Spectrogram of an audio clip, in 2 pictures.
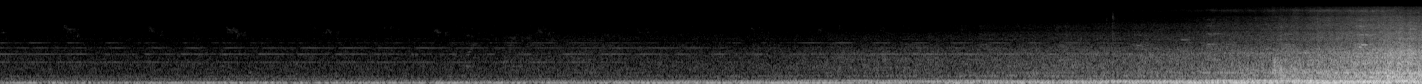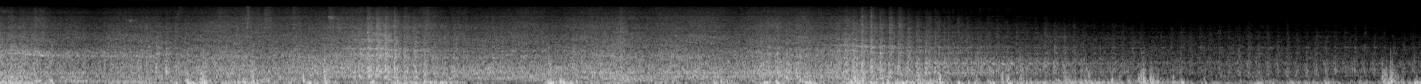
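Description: A Metra commuter train passing at speed: the diesel locomotive's rumble grows as it approaches and is loudest as it goes by about 14 seconds in. The coaches then rush past with a rapid clickety-clack of wheels over the rail joints, fading near the end.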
